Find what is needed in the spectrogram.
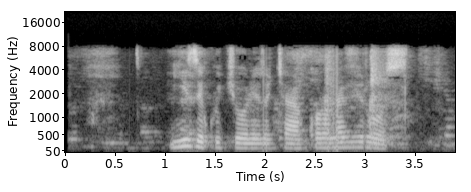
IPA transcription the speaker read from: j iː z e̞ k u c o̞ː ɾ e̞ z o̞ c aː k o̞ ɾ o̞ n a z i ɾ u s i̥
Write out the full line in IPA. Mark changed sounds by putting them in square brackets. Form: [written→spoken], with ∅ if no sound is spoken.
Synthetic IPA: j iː z e̞ k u c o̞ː ɾ e̞ z o̞ c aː k o̞ ɾ o̞ n a [z→v] i ɾ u s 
